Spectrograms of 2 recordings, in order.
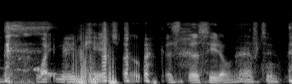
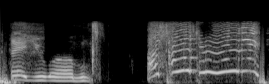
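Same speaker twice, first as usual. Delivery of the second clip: bad Latin American woman's accent, yelled very high. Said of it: "I can't do a good Latin woman voice".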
